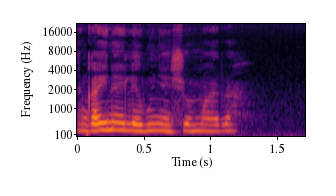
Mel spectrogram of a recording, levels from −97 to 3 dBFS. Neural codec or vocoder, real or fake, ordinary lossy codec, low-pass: none; real; none; none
